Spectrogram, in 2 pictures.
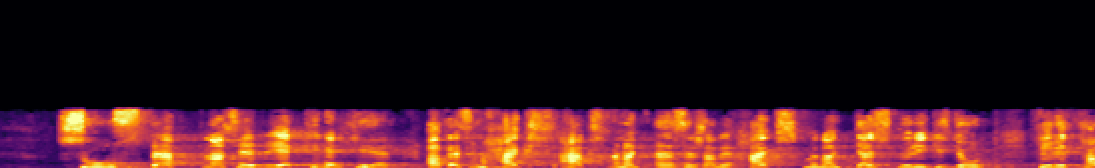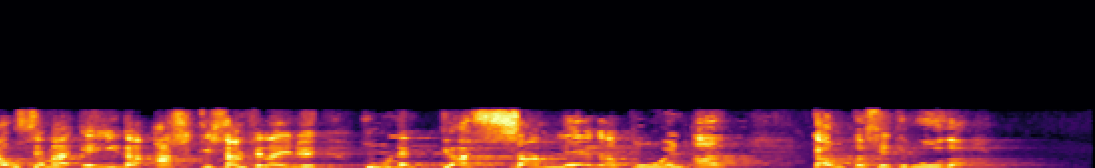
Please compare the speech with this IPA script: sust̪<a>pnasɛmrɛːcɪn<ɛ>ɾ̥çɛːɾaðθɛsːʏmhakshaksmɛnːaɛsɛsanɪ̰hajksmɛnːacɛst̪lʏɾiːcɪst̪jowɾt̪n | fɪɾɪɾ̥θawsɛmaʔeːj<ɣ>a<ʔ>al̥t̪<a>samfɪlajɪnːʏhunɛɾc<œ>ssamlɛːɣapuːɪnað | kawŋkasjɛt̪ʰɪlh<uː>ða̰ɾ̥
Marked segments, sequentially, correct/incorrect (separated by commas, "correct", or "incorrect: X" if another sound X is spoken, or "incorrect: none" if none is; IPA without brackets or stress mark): incorrect: ɛ, correct, correct, correct, incorrect: i, correct, correct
